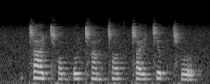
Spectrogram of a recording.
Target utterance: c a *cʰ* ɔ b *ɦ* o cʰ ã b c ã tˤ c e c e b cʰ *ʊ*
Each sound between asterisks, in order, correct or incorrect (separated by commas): correct, incorrect, correct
